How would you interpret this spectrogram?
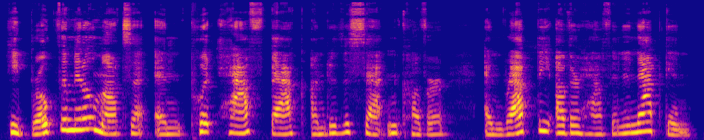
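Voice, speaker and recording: A woman's voice: mid-range voice, animated, moderate pace, poor audio. A woman reading a children's story aloud, expressively, sometimes turning to address her listeners.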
